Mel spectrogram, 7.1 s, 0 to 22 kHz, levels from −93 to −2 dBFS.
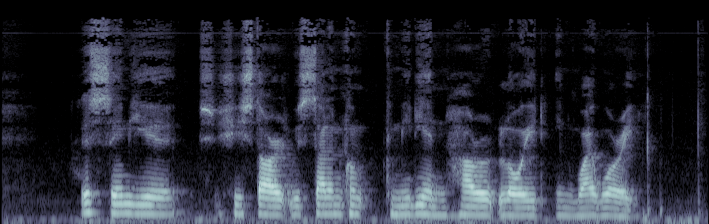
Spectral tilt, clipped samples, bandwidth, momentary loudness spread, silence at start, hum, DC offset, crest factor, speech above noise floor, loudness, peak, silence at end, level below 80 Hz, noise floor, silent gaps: -5 dB/octave; under 0.1%; 16.5 kHz; 11 LU; 0.8 s; none; under 0.1%; 20 dB; 31 dB; -27 LUFS; -6 dBFS; 0.1 s; -52 dBFS; -57 dBFS; none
